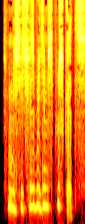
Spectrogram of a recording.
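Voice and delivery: quavering, shaky, trembling, very high voice. A woman walking unsteadily toward the doctor speaks to him in a trembling voice. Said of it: "дрожащим голосом сообщила она".

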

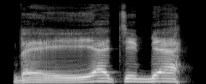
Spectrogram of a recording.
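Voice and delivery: put-on very drunk-sounding cry, я drawn out. Narrator, slipping away from a guard near the stables, shouting in a drunken voice. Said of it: "как можно более пьяным голосом крикнул".

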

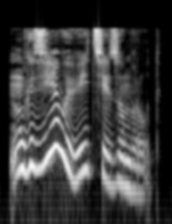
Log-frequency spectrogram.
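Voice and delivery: scornful, mocking, sneering, needling tone. The director questions the narrator, mockingly. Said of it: "насмешливо поинтересовался директор".

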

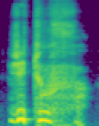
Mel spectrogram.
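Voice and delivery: whispered stifled groan. Half-carried through the metro's underground corridors, she moans. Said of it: "gémit Maya".

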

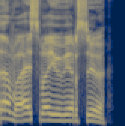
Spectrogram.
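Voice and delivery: suspicious tone. Narrating a story, Vasily agrees to hear out the wizard; distrustful. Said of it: "все еще глядя на колдуна с недоверием".

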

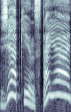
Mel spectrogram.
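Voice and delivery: very high-pitched, shrill, sudden shout. Lena calls after Zyabkin as he turns off the road to avoid her, shouting. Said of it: "закричала она".

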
